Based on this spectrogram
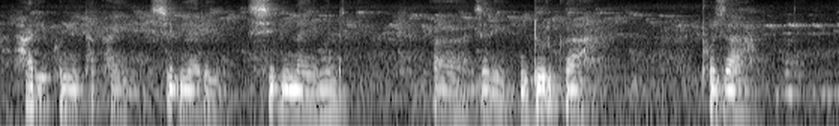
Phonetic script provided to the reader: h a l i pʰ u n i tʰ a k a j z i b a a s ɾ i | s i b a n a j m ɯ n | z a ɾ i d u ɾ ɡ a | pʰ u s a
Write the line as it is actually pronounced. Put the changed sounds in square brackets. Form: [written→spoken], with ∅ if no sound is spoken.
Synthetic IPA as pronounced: h a [l→ɾ] i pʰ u n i tʰ a [k→kʰ] a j [z→s] i b [a→i] a [s→∅] ɾ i | s i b [a→i] n a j m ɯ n | z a ɾ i d u ɾ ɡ a | pʰ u [s→z] a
